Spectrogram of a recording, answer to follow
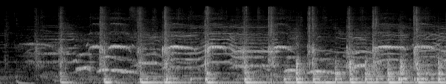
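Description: A group of San women singing together over sharp, rhythmic hand-clapping, starting about half a second in.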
